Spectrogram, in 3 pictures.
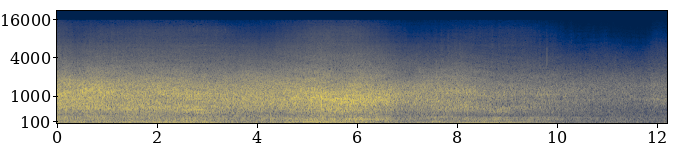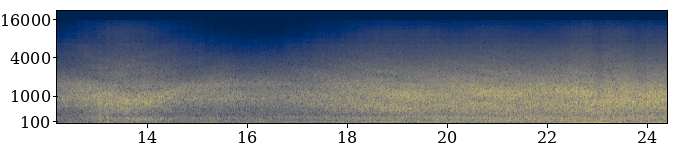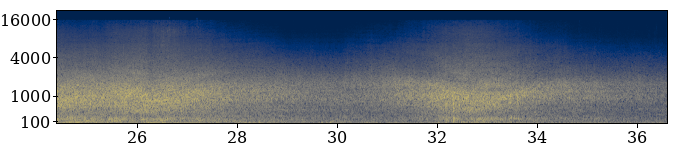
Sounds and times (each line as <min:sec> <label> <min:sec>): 0:00.0 Traffic Under Bridge 0:36.6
